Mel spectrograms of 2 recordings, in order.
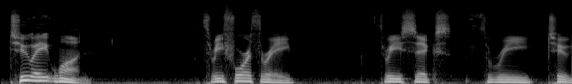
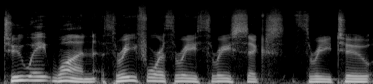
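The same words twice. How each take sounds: First: It is said more slowly. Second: It is said at normal speed.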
